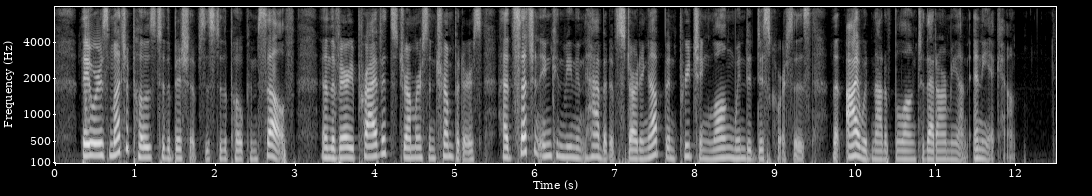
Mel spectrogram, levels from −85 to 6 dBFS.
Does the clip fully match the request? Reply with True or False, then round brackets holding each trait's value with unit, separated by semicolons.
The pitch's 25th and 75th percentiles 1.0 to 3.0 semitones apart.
False (4.2 semitones)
